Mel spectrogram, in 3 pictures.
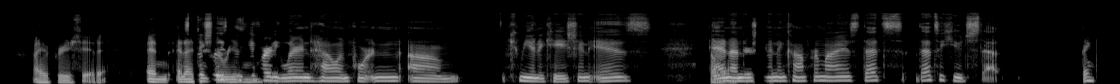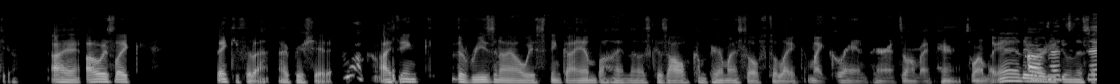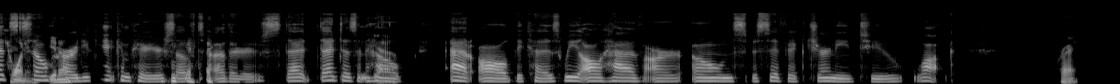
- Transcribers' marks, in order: other background noise; chuckle
- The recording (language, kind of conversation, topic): English, unstructured, How do you balance your own needs with someone else's in a relationship?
